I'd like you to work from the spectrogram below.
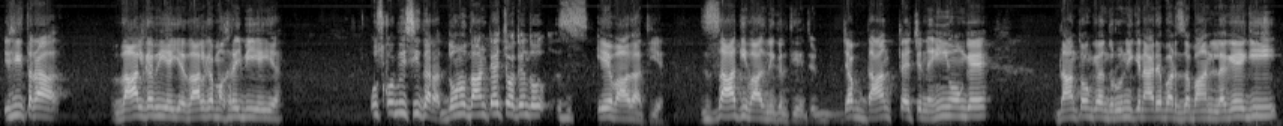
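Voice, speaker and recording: A man, a Quran teacher from Pakistan, explains pronunciation mistakes to teachers in an earnest, deliberate instructional talk. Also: high-pitched, animated, no room sound. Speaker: Quran teacher and madrasa supervisor. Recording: slightly dull lo-fi audio.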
